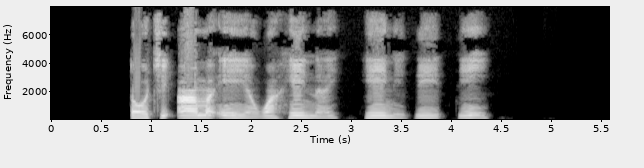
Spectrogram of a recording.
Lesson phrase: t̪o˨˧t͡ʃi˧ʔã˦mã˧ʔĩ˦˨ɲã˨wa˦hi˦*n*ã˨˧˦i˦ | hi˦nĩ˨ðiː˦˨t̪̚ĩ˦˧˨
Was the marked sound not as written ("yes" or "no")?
no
